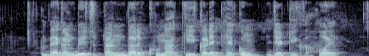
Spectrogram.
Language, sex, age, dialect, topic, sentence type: Magahi, male, 18-24, Northeastern/Surjapuri, agriculture, question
